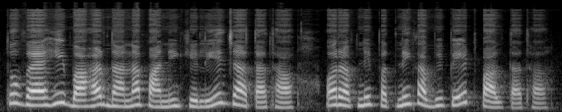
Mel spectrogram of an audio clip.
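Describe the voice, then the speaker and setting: Slow, high-voiced woman storyteller. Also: dark tone. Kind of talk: scripted moral story narration for a cartoon.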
